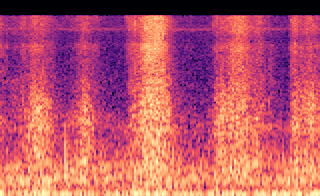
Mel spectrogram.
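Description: Near silence: room tone, with faint rustling from hands handling a bundle of rolled disposable diapers, a little louder just before halfway through.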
